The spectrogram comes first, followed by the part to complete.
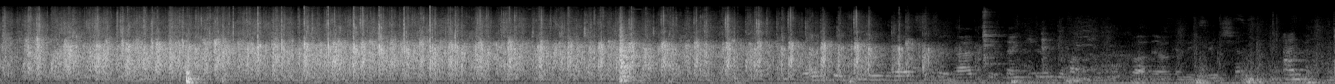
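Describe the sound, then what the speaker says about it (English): Audience applause at a closing ceremony, loud sustained clapping from a crowd for about nine seconds before thinning into scattered claps, with a voice speaking over the fading end. "I think clapping hands again for Nora would be the right moment now"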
